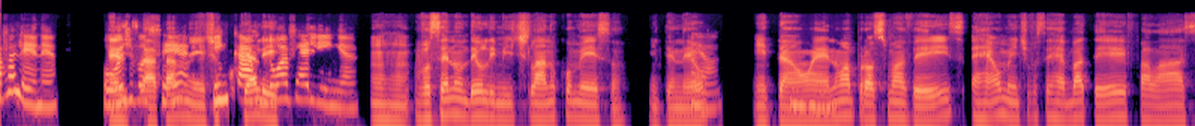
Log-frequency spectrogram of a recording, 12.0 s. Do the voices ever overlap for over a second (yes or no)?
yes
